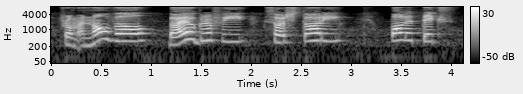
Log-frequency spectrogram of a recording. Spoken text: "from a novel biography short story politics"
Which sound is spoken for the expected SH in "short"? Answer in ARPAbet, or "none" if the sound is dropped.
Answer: S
